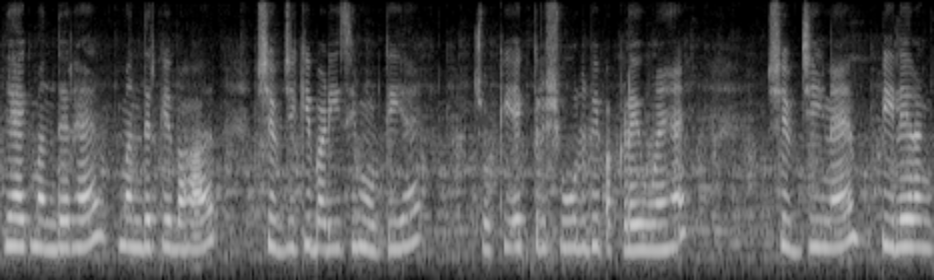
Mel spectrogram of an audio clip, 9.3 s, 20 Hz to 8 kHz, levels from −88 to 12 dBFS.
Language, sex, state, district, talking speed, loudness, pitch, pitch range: Hindi, female, Uttar Pradesh, Budaun, 160 wpm, -17 LUFS, 270 Hz, 260-285 Hz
